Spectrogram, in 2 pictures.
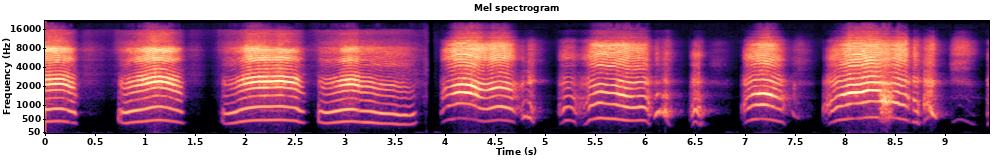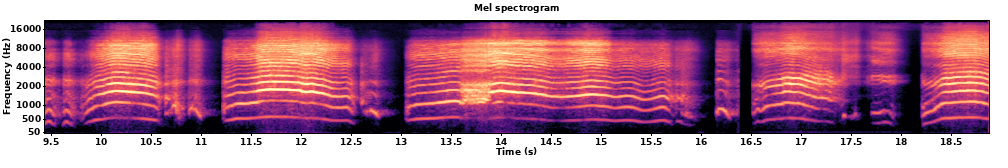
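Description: A newborn cries in repeated high-pitched wails separated by brief breaths.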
